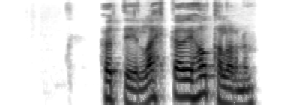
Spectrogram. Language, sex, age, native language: Icelandic, male, 30-39, Icelandic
